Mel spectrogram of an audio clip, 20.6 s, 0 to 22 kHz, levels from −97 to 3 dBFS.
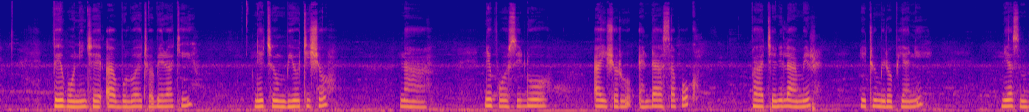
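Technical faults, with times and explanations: No technical faults are present in this speech recording.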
